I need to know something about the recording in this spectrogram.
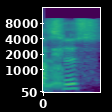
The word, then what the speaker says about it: Arceus: Est-ce que Oh tu là prononces là là là. Arceus?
